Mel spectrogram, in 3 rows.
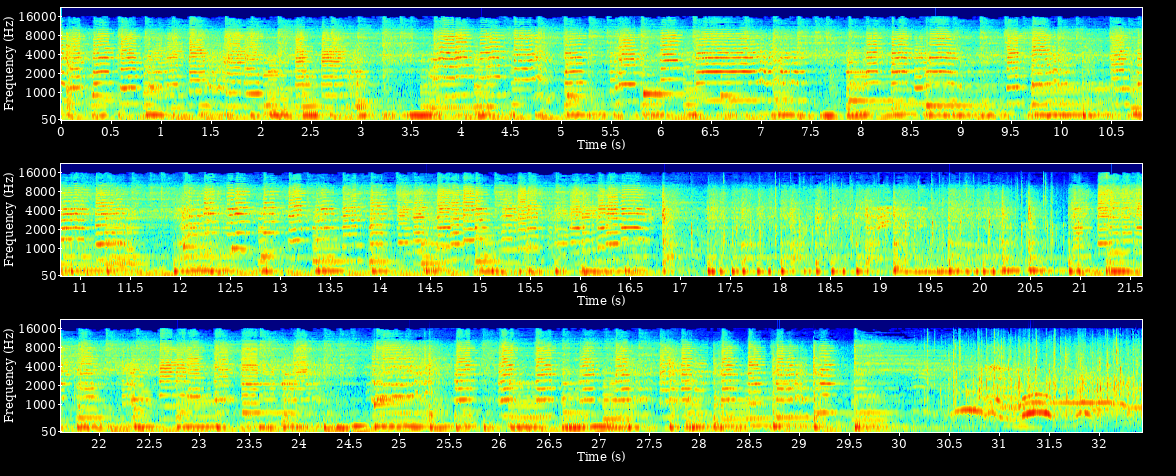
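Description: Live small-band jazz: trumpet lead over keyboard, drum kit and upright double bass. About 17 s in the bass and drums drop out for a few seconds, then the full band comes back in and plays the tune to its finish at the very end.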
